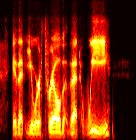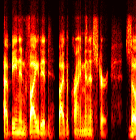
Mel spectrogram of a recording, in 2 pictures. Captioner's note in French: voix de l'interprète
